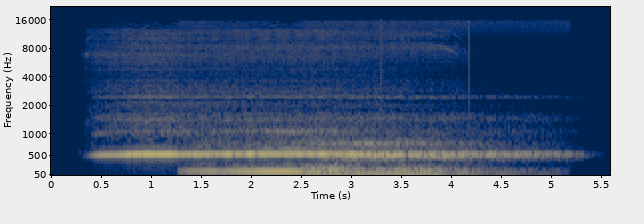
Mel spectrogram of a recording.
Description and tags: Long howl) whale and monster
All my sounds were created for a motioncomic I created called: Kay & Gojiah... I did not create these from scratch, but instead, remixed stock sounds of different roars, growls, breathing, etc. and fiddled with their settings until I got a sound I felt satisfied with. I thought the best thing to do with them after the project was done is to share.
